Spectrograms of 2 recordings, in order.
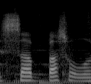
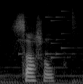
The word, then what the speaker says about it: subtle: Not very sub-buttle of you. Hey, you brought it up. Wait, what? What did you just say? Subtle. Did you think the word subtle is pronounced sub-buttle?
